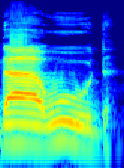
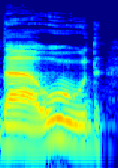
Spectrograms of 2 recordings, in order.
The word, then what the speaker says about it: Dawood: So the classic example is the name Dawood.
